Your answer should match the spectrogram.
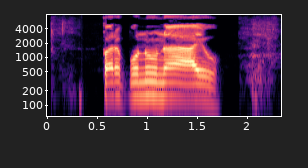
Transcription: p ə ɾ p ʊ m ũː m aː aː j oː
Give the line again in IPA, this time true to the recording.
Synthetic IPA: p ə ɾ p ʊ n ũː n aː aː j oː

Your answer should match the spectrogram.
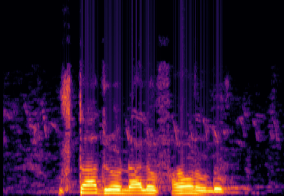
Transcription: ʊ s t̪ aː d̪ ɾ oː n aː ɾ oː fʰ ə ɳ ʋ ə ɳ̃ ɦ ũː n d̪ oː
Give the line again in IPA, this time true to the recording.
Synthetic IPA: ʊ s t̪ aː d̪ ɾ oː n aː l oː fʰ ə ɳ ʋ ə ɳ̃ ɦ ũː n d̪ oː

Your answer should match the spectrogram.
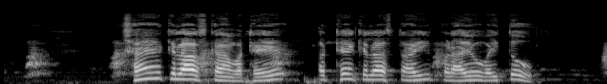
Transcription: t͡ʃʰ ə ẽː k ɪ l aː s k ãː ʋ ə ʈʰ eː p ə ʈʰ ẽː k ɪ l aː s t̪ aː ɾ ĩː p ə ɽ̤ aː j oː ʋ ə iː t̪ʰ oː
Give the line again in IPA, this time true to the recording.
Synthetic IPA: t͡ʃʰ ə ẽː k ɪ l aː s k ãː ʋ ə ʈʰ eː ə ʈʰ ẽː k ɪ l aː s t̪ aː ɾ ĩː p ə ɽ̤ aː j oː ʋ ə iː t̪ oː

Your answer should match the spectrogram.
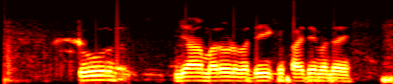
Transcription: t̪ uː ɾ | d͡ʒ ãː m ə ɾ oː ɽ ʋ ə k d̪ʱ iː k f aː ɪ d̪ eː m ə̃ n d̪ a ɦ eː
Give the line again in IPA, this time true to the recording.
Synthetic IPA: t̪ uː ɾ | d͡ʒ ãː m ə ɾ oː ɽ ʋ ə d̪ʱ iː k f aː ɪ d̪ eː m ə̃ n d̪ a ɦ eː

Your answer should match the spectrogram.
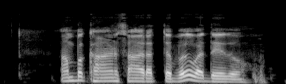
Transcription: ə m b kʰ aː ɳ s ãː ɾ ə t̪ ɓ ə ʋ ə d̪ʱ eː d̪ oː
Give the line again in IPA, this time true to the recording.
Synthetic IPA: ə m b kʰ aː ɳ s ãː ɾ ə t̪ b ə ʋ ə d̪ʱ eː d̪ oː

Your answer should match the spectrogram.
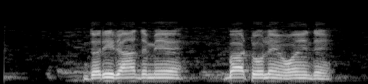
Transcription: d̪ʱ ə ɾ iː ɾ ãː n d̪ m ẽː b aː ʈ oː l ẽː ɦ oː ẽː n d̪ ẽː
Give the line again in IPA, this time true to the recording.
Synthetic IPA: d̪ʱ ə ɾ iː ɾ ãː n d̪ m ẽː ɓ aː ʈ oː l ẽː ɦ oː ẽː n d̪ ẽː

